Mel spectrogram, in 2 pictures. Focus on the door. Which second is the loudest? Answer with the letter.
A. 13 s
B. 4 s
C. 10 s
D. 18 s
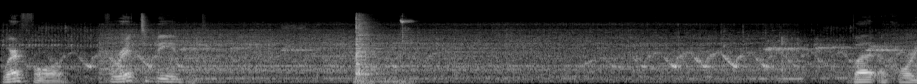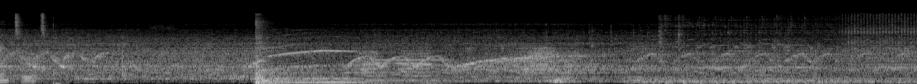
B.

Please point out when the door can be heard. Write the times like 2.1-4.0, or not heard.
3.5-4.2, 11.7-12.1.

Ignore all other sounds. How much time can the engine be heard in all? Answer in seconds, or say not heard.
18 s.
